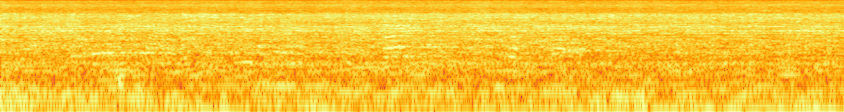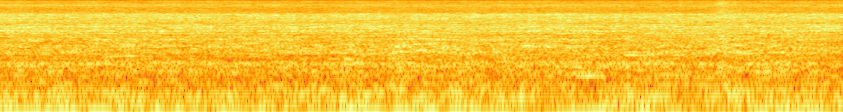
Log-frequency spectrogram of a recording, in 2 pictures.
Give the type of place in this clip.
residential area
